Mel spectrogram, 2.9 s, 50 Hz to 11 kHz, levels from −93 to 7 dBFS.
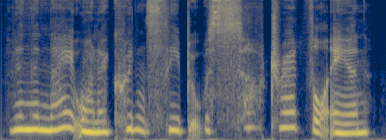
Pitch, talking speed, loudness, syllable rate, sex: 280 Hz, 250 wpm, -15 LUFS, 5.7 syllables/s, female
